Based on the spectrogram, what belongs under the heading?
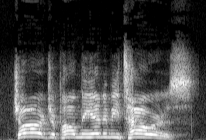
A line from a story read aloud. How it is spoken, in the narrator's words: yelled, sounding every bit like the campaign-hardened general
